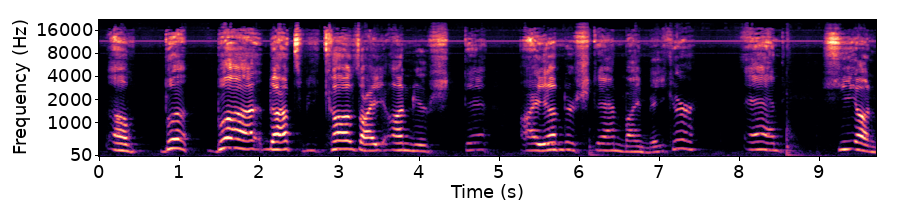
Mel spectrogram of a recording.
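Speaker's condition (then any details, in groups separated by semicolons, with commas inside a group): Cerebral palsy; from birth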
